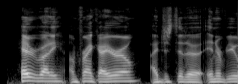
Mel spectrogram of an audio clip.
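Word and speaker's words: Iero: Frenk Aïro. All right. Thank you so much. By the way, I've heard your last name be pronounced a couple different ways. You got it right, by the way.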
